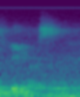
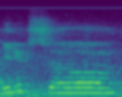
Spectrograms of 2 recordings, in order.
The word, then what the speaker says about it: Linux: For the sake of pronunciation, we don't say Linux, we say Linux. Parce que la personne qui crée sa software là, il appelle Linux Torvalds. Donc, c'est un dérivé de ce nom.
